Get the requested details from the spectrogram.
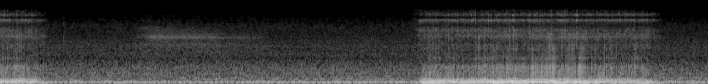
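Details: Loud, rough, low rattling snore on each inhale with quieter pauses between, recorded by a sibling during deep sleep; mouth open and drooling, uvula and soft palate sore afterward: heavy snoring.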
